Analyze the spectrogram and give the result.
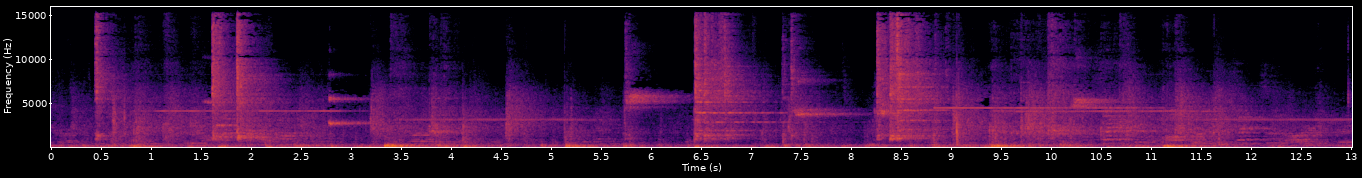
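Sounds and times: fencing blades clashing: 0.4s - 4.8s, 5.7s - 11.8s.

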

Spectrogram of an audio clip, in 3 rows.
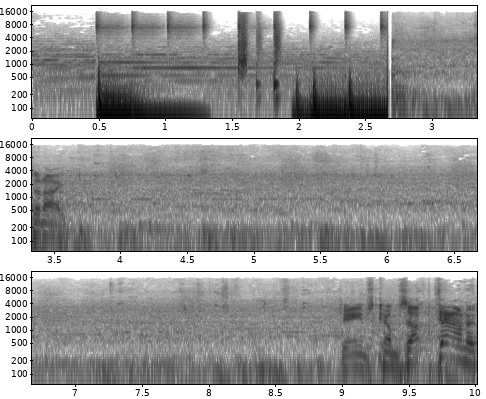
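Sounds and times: basketball court noise: 2.0s - 10.0s.

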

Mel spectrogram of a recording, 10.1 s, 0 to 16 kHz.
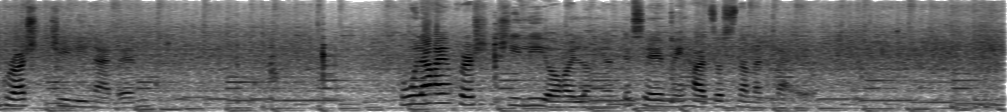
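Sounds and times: background music: 0.0s - 10.0s
shrimp sizzling in a frying pan: 0.0s - 10.0s.

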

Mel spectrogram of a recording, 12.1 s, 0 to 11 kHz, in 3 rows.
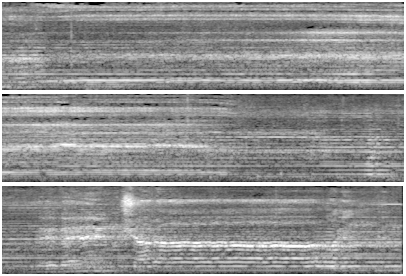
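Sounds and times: bowed upright fiddle: 0.0s - 12.0s.

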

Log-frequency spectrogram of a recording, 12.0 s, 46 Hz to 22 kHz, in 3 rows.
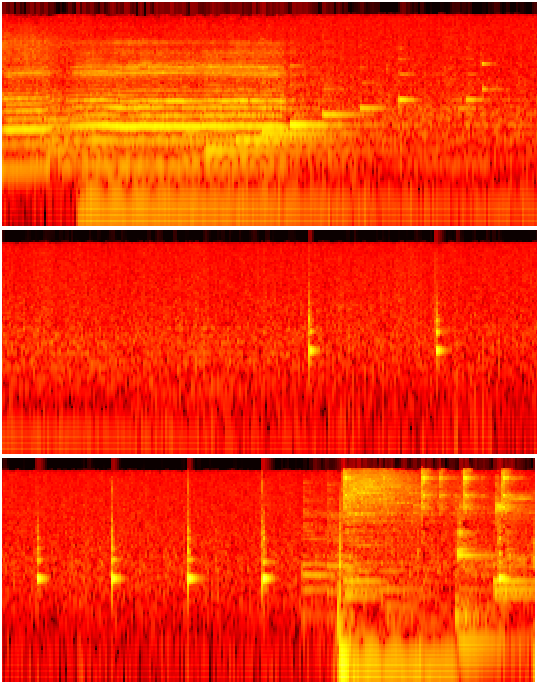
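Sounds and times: low background noise: 0.0s - 12.0s
struck metal percussion notes: 8.8s - 12.0s.

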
